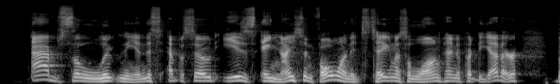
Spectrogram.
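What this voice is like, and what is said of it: Strained, worn-out voice. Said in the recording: “my voice is a little bit shot right now from repeatedly doing my Yoshi impression.”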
